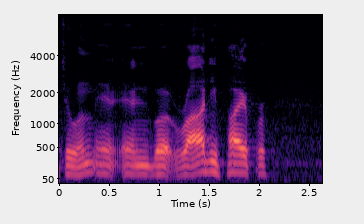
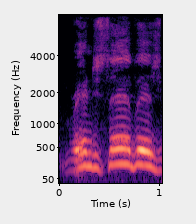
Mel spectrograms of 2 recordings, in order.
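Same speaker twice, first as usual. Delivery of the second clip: star-struck; 8 semitones higher, 3 dB louder than usual. Retold or imitated. Police star-struck at seeing wrestler.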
